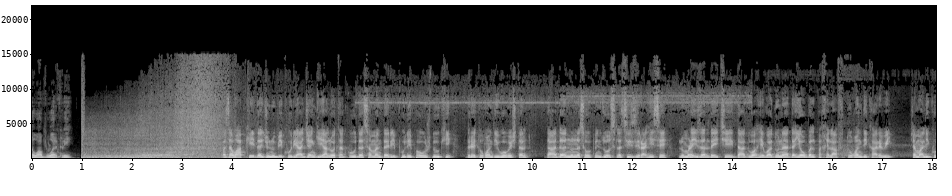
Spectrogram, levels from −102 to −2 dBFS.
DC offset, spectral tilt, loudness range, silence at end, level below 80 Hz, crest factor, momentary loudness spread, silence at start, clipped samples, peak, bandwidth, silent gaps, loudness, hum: under 0.1%; -5.5 dB/octave; 4 LU; 0 s; -42 dBFS; 14 dB; 9 LU; 0 s; under 0.1%; -12 dBFS; 15.5 kHz; none; -26 LUFS; none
